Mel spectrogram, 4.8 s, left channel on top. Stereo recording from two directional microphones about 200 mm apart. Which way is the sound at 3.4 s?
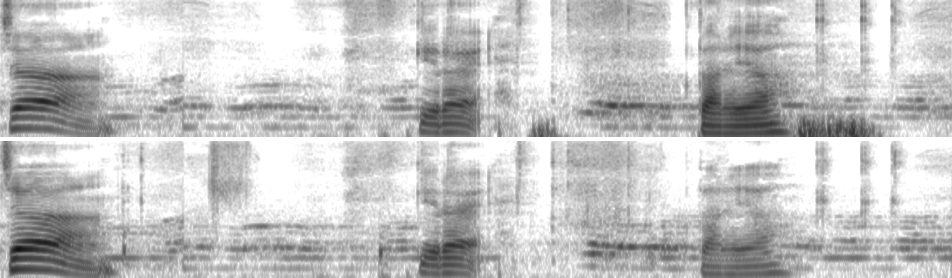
30° left (ahead or behind).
